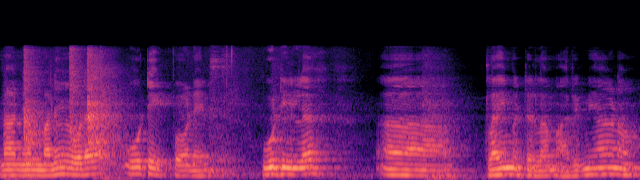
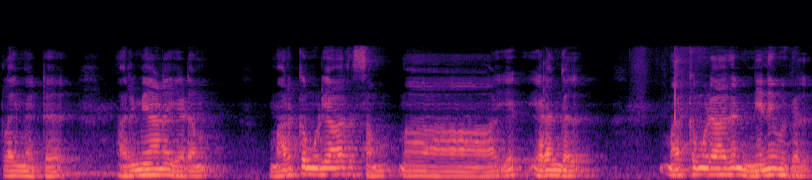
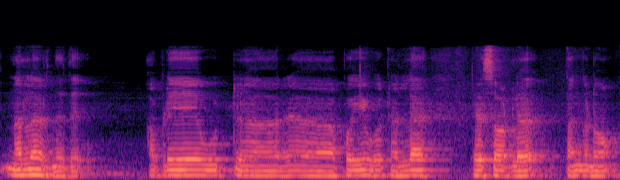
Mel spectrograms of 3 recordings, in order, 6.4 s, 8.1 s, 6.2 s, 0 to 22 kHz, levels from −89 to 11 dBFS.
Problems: none marked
